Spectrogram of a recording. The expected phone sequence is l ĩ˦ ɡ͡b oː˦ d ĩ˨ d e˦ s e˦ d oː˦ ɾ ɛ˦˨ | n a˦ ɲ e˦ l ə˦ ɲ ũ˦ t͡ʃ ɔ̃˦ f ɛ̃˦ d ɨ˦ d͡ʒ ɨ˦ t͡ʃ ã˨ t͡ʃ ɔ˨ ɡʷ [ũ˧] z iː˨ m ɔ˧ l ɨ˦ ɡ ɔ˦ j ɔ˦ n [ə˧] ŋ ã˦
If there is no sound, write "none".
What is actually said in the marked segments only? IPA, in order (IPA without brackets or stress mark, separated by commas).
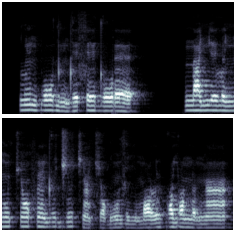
ũ˧, ə˧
